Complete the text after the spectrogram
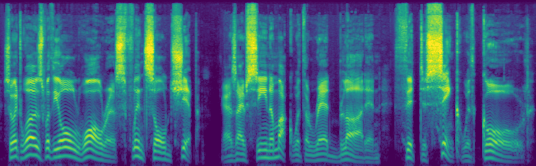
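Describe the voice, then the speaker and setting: Man performing a wily pirate cook, fifties, low pitch, swooping intonation, salty, boastful, storybook villain. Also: big pitch swings, slow pace, dry recording, studio quality. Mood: boastful, reminiscing. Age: 50s. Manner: salty, rambling, folksy boasting. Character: wily fifty-year-old one-legged pirate sea cook, boastful and flattering.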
